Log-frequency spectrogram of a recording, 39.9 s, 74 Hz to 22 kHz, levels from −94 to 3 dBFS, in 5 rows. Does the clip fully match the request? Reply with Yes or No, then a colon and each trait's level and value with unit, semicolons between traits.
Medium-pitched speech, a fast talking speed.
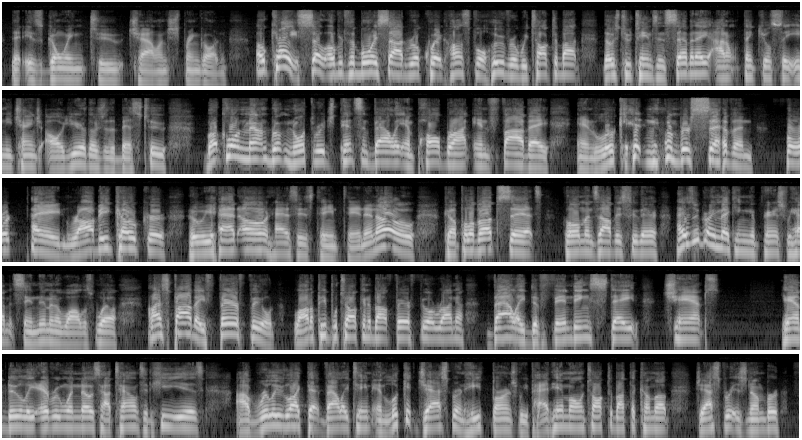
Yes: medium, 155 Hz; fast, 210 wpm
